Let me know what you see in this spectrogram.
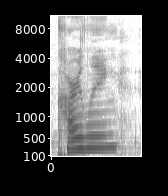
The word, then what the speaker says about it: Carling: Yeah, mine is Inclusive with Carling. So spelled like darling, but you replace the D with a C.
